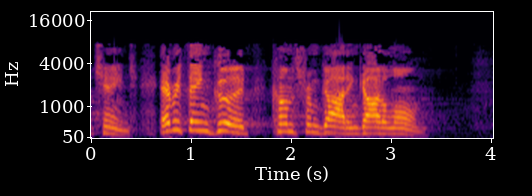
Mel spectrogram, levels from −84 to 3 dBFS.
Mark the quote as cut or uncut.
uncut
